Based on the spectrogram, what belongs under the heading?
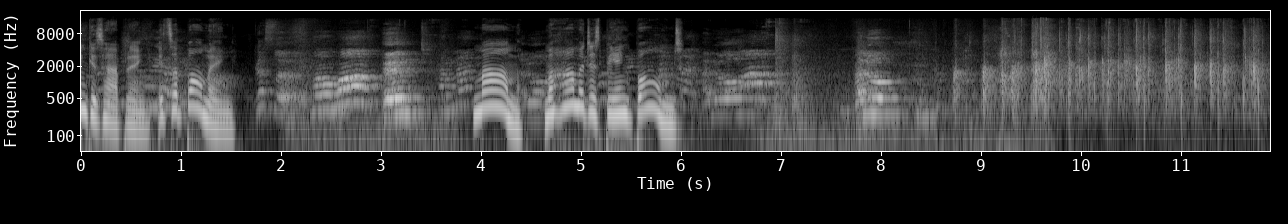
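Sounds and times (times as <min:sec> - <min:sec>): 
speech: 0:00.0 - 0:06.2, 0:07.8 - 0:08.2
audience applause after a play: 0:08.7 - 0:11.8.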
